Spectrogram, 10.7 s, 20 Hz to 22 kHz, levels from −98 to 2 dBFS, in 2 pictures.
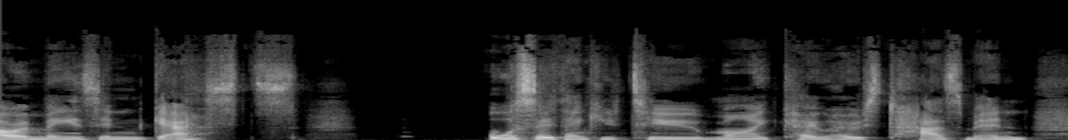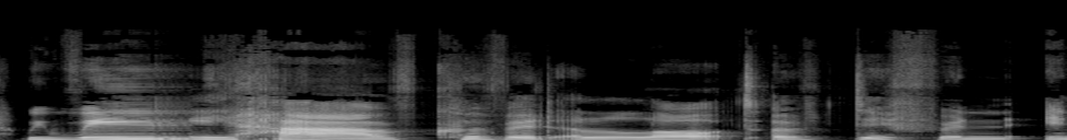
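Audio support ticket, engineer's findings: Time-stretched section, 5.75 s to end of clip. Pacing drops abruptly to 0.575x speed with pitch unchanged. Slowed speech drags through to the end. Likely cause: software stretching to fit a target length, with short segments repeated to hold pitch.

AAC frame loss with concealment, 6.11 to 6.35 s, inside the stretched region. Brief smeared, noisy or phasey patch, about 0.17 s of lost signal, consistent with roughly four dropped AAC frames. Decoder filled the gap from the last good spectrum with scrambled signs or interpolated energy. The gap is too short to decay into silence.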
